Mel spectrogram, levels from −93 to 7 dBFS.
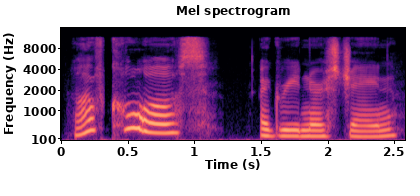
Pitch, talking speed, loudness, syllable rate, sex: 245 Hz, 115 wpm, -16 LUFS, 3.9 syllables/s, female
